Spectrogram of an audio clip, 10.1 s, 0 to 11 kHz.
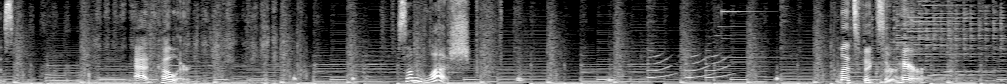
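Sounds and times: coloured pencil scratching: 0.0 - 3.6
background music: 0.0 - 10.0.

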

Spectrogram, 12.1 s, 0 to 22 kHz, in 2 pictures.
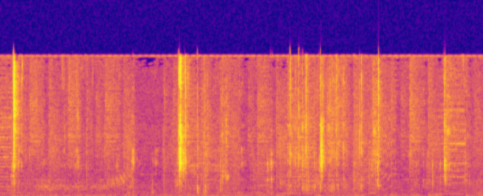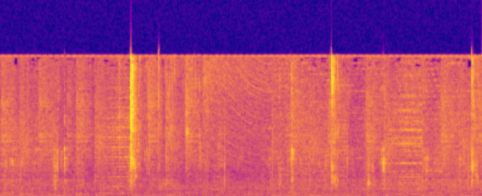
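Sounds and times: chewing clicks and smacks: 0.0 - 12.0
music: 0.0 - 12.0.

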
